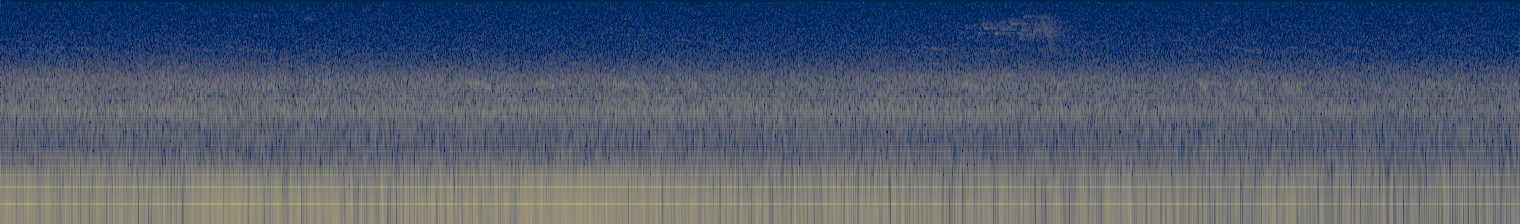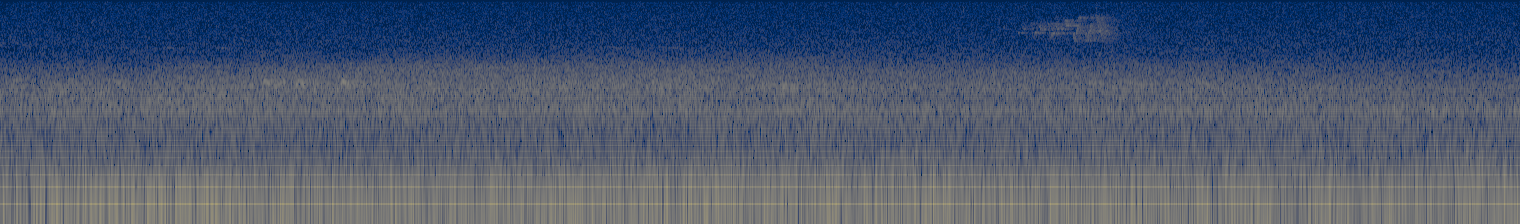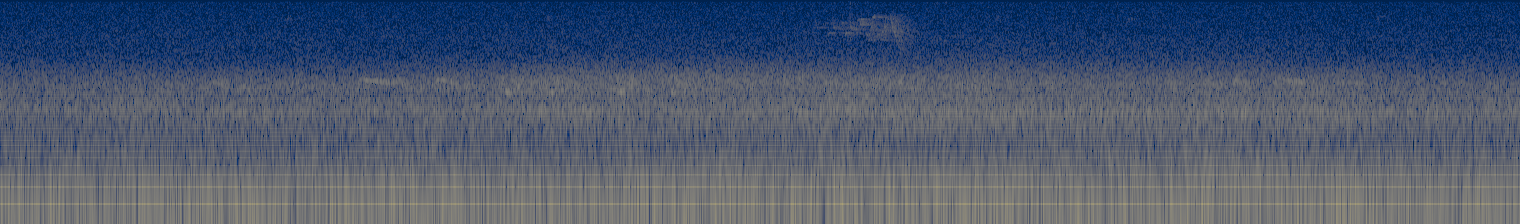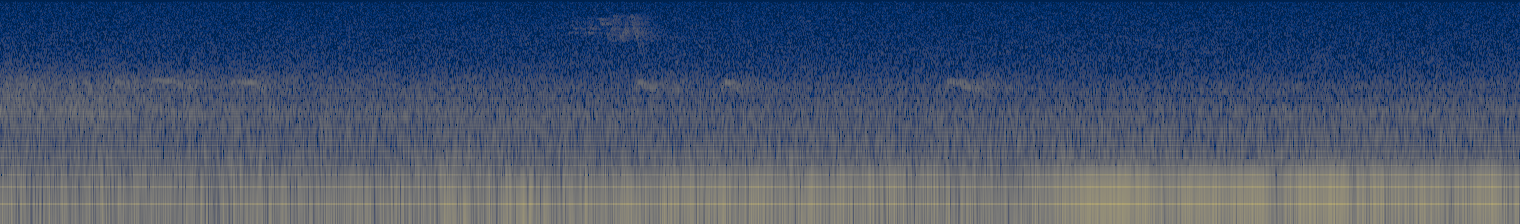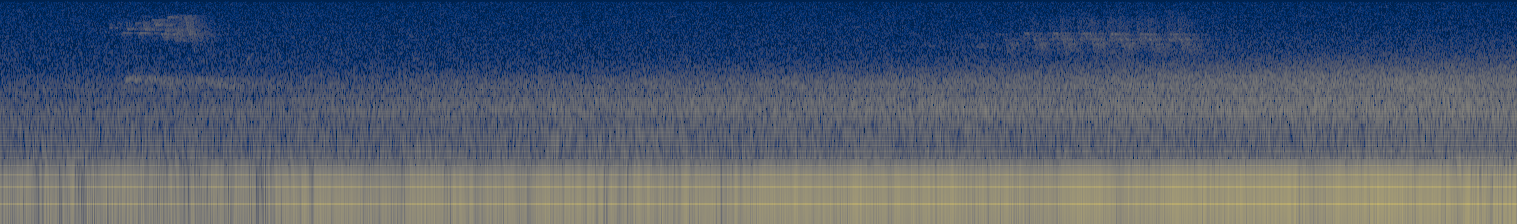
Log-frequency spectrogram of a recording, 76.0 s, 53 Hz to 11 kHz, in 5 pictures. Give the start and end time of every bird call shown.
[4.43, 20.13] American Crow (Corvus brachyrhynchos)
[9.53, 10.73] Chestnut-sided Warbler (Setophaga pensylvanica)
[25.33, 26.63] Chestnut-sided Warbler (Setophaga pensylvanica)
[31.53, 51.13] American Crow (Corvus brachyrhynchos)
[38.73, 39.63] Chestnut-sided Warbler (Setophaga pensylvanica)
[50.93, 52.43] Chestnut-sided Warbler (Setophaga pensylvanica)
[51.83, 56.13] American Crow (Corvus brachyrhynchos)
[61.83, 63.23] Chestnut-sided Warbler (Setophaga pensylvanica)
[61.83, 63.63] American Crow (Corvus brachyrhynchos)
[70.73, 72.83] Ovenbird (Seiurus aurocapilla)

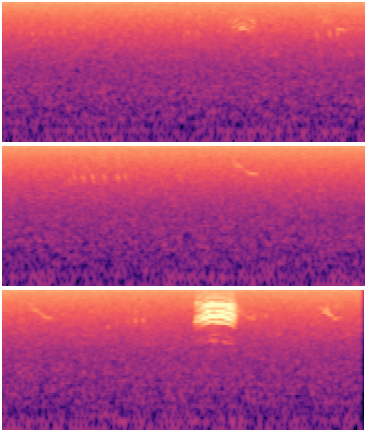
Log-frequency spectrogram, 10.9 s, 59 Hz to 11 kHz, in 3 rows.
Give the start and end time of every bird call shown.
[2.34, 2.64] Hawaii Amakihi (Chlorodrepanis virens)
[4.24, 5.04] Warbling White-eye (Zosterops japonicus)
[6.04, 6.24] Warbling White-eye (Zosterops japonicus)
[7.54, 7.84] Warbling White-eye (Zosterops japonicus)
[9.24, 9.64] Hawaiian Hawk (Buteo solitarius)
[10.54, 10.64] Warbling White-eye (Zosterops japonicus)

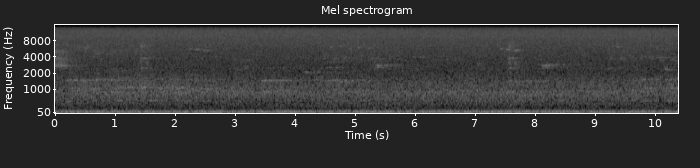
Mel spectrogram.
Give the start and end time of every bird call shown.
[0.00, 10.39] Canada Goose (Branta canadensis)
[5.23, 5.93] Common Grackle (Quiscalus quiscula)

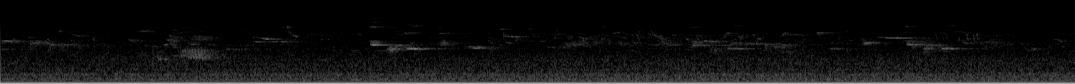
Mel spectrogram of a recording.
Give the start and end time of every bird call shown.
[3.68, 4.88] Apapane (Himatione sanguinea)
[6.88, 9.78] Apapane (Himatione sanguinea)

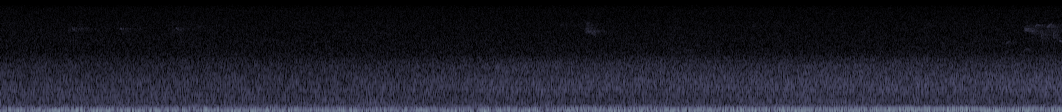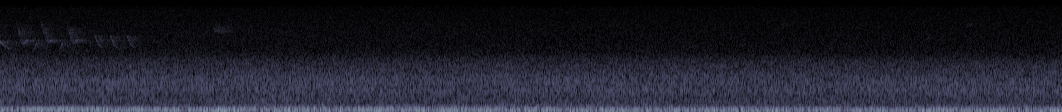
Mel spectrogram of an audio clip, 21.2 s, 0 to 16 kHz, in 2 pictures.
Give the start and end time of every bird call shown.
[5.73, 6.13] Eastern Kingbird (Tyrannus tyrannus)
[9.83, 12.33] American Goldfinch (Spinus tristis)

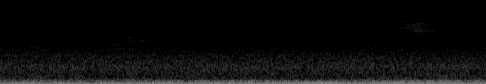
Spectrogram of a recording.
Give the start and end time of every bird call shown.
[1.12, 1.72] Wood Thrush (Hylocichla mustelina)
[3.82, 4.52] American Robin (Turdus migratorius)

